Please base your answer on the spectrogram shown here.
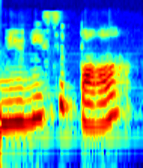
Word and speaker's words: municipal: In the word municipal, both the syllables in the penultimate and antepenultimate position are light syllables, so we assign the lexical stress by the trochaic foot.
